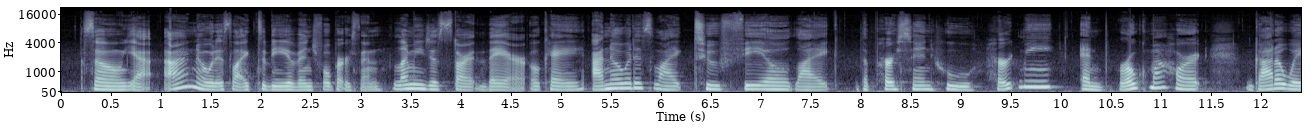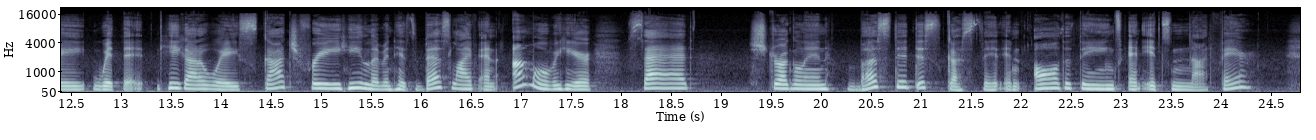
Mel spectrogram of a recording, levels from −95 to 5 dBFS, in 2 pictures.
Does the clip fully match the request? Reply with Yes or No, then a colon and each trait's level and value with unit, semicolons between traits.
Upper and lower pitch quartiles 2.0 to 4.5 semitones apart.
No: average, 5.2 semitones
